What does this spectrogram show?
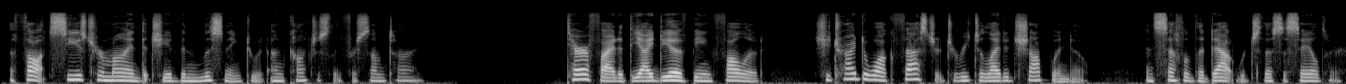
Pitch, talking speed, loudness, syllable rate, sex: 175 Hz, 185 wpm, -19 LUFS, 5.4 syllables/s, female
